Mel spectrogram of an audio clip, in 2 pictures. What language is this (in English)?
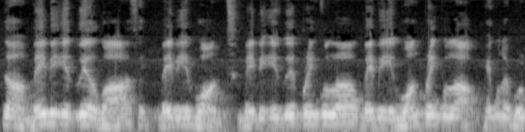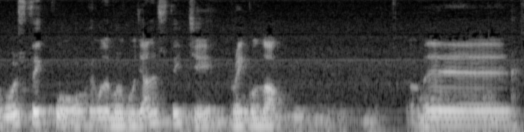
Korean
